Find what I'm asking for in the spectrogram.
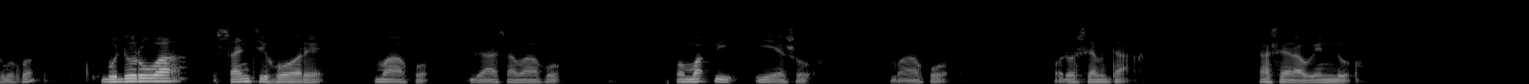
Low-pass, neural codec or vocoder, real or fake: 5.4 kHz; none; real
